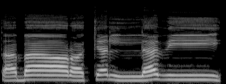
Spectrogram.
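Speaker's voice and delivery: تبارک الذی slowly, linked as "kal-ladhee"; joined kaf and lam. Shown as a demonstration. Teacher showing the silent alif, slow linked "kal-ladhee". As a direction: chant تبارک الذی, k running straight into a held l. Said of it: "کاف کو direct الف لام کے ساتھ ملائیں".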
